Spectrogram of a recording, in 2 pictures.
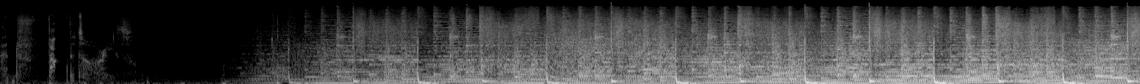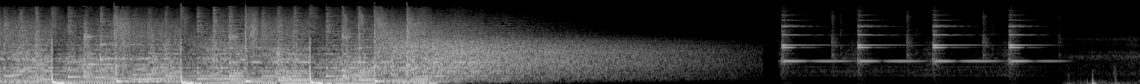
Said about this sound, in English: Okay, that's the spoiler bell thing noise that I put in. Um, this is spoilerville, and I I mean this is huge spoilerville.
